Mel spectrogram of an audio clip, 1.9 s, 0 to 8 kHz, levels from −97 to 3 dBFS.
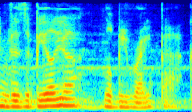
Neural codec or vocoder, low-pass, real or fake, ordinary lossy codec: vocoder, 22.05 kHz, 80 mel bands, HiFi-GAN; 7.2 kHz; fake; AAC, 48 kbps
